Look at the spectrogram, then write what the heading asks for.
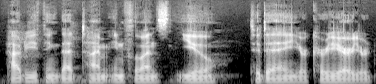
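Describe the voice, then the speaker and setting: A very deep, gravelly male voice with a Polish accent, hosting an interview podcast. He talks in a flat, even line and asks open questions at an unhurried pace. The sound is dry and close. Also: no room sound. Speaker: podcast host.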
